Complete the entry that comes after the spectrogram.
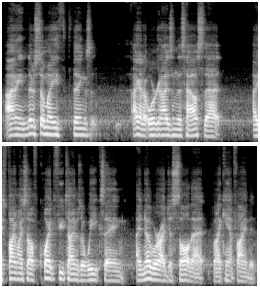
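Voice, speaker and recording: A man's voice: medium pitch, fairly even intonation, moderate pace. A man chatting casually with fellow hobbyists over two-way radio.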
